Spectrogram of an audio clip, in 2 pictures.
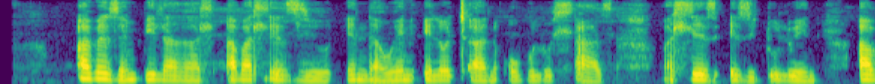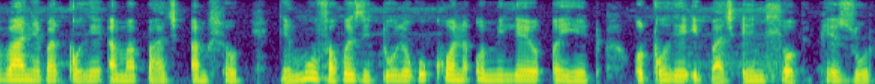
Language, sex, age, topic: North Ndebele, male, 36-49, health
